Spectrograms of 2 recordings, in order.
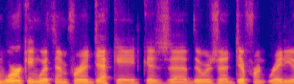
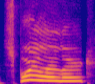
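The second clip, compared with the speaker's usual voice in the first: spoiler alert; 4 dB louder than usual. Acted. Playful aside mid story.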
